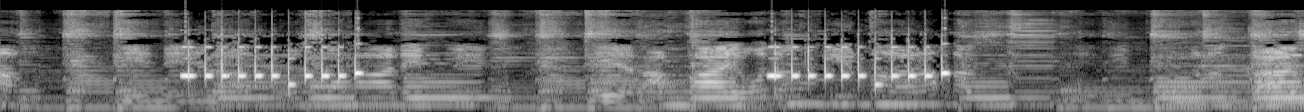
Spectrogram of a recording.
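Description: Acoustic guitar music: a quick run of bright high plucked notes comes round about every three seconds over lower held notes.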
